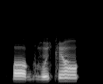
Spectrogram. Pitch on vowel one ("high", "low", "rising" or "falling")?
low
